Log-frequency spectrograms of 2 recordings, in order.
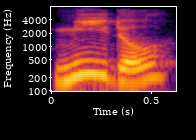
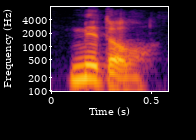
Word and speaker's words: middle: to the word middle give me a good short ey sound so instead of saying me midle me it's middle middle middle okay very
